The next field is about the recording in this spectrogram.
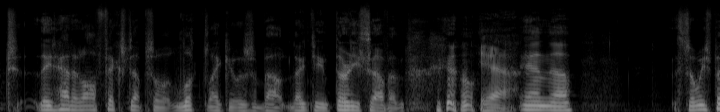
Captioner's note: laughs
